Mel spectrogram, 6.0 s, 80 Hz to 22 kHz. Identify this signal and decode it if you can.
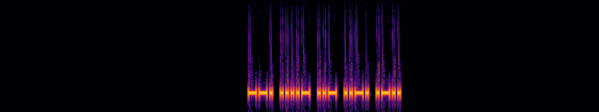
Morse code, heard as a keyed tone, about 43 wpm, 700 Hz. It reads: G4UFL
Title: DXCC-100 Call Signs - 5 Characters - Repeated 3x - 45wpm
